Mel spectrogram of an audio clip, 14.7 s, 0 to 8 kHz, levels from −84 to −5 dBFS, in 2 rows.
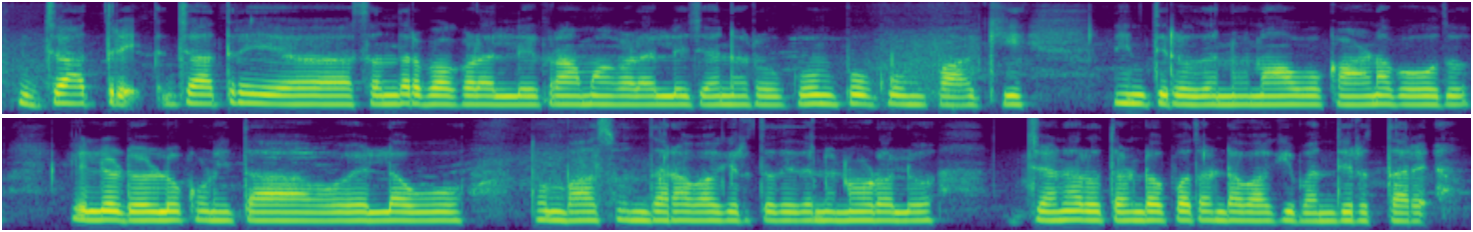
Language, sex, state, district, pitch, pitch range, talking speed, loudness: Kannada, female, Karnataka, Shimoga, 185 Hz, 180-190 Hz, 90 wpm, -17 LUFS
